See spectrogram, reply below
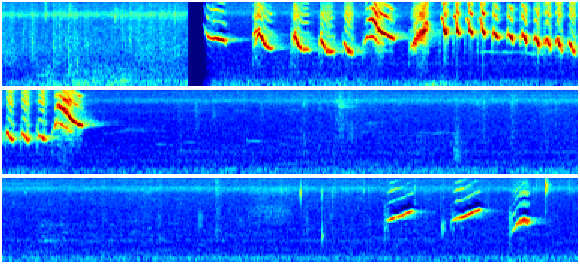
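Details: Greater green leafbird in lively full song: a burst of rapid whistled and chattering phrases sweeping down from high pitch, then a pause and a short series of three or four rising chirps near the end.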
